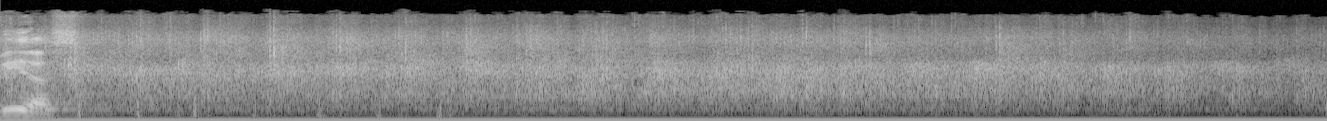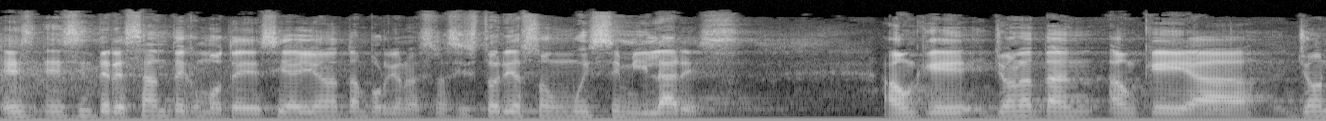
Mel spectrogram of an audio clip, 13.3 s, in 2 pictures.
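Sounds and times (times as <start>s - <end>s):
speech: 0.0s - 0.6s, 6.6s - 10.5s, 11.1s - 13.2s
audience applause: 0.0s - 7.1s.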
